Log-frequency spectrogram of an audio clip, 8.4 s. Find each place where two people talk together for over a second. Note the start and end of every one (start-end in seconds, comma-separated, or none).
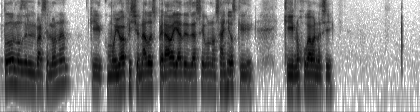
none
